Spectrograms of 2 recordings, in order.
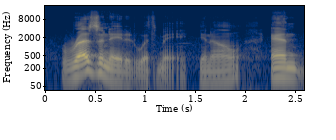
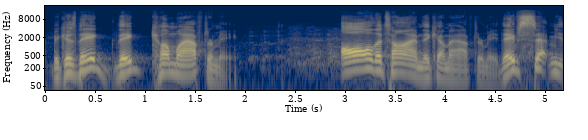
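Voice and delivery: ordinary talk, nothing marked

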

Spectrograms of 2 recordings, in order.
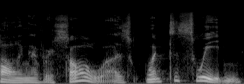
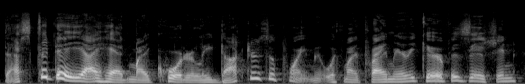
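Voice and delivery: ordinary talk, nothing marked

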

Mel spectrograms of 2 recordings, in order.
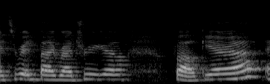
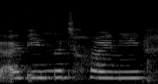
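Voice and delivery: high, lightly whimpered lament; mock crying dog; 5 semitones higher than usual. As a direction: pretend tearful baby talk. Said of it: "he cried".

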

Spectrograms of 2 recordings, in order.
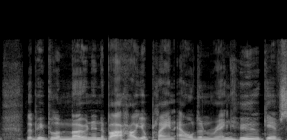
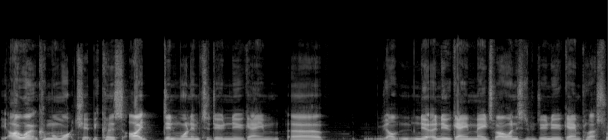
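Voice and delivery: lower, matter-of-fact imitated viewer; lightly voiced viewer; 6 semitones lower than usual. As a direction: play a viewer calmly bowing out. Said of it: "So people go".

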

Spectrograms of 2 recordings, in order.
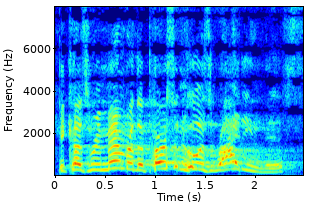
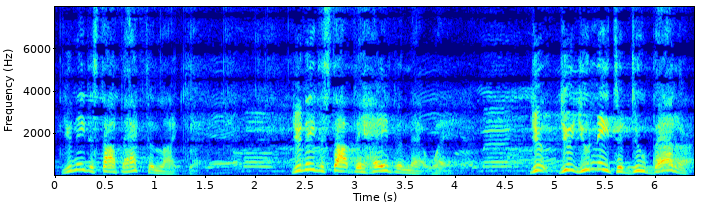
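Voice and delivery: much softer, lower inner voice; 5 semitones lower, 11 dB quieter than usual. Retold or imitated. Goodness and mercy voiced as a soft inner conscience. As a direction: murmur it like a conscience. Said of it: "they bring the words that say".

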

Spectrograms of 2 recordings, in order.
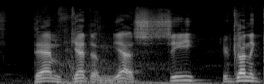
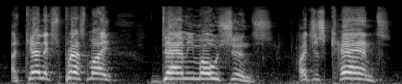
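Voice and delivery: higher, louder exasperated rant; frustrated outburst; 7 semitones higher, 6 dB louder than usual. Real, not acted. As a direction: vent the frustration at the game. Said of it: "I want to express my emotion".

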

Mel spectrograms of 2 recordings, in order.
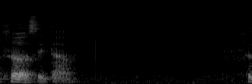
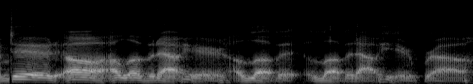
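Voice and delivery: lightly voiced laid-back California dude, lower; a hint of a California surfer bro; California surfer accent; 8 semitones lower than usual.

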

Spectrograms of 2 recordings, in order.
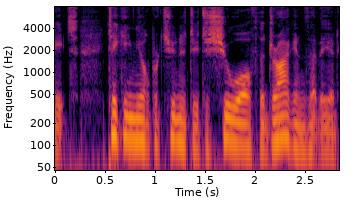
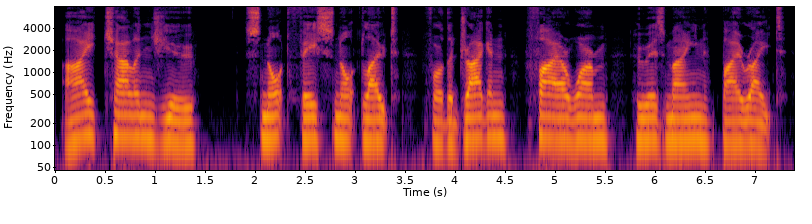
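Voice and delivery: louder, slow formal declaration; 5 semitones higher, 8 dB louder than usual. Acted. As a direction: proclaim the challenge to hide his nerves. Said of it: "speaking as loudly and formally as he could".

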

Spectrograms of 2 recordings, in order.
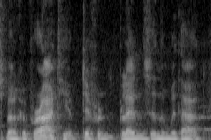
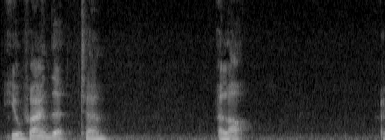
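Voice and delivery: talking around pipe stem; pipe in mouth. Real, not acted. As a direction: lips clamped on pipe. Seen 1: Pipe stem held between lips throughout while speaking.

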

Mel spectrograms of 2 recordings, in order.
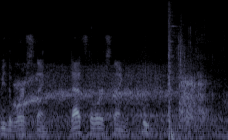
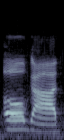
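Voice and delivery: panicked yell; 10 semitones higher, 13 dB louder, much slower than usual. Real, not acted. Zombies on fire chase him.

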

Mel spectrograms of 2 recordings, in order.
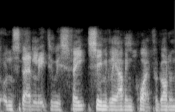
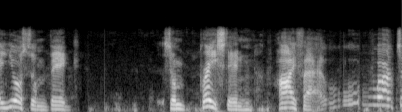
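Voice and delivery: put-on drunk man. Drunk ex-navy man recognizing a priest, drunkenly probing. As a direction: drag and stumble through it as a drunk. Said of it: "a really sort of drunk man".

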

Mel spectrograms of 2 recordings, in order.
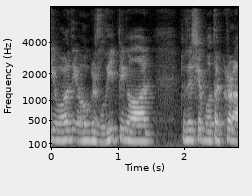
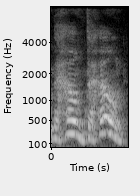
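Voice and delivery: excited shouting; 6 semitones higher, 6 dB louder than usual. Acted. Telepath crying out the name.

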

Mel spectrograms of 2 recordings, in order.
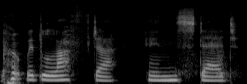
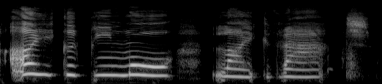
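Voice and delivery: high, slow, longing little mouse; a small mouse dreaming out loud; wistful mouse voice; 11 semitones higher, 4 dB louder, much slower than usual. A narrator's reading. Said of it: "thought Mouse".

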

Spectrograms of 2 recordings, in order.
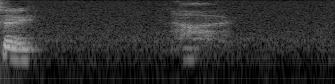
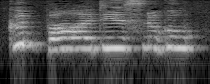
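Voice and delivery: louder, higher teasing goodbye; Chinky yelling a cheeky goodbye to the Snuggle; mock yelled farewell; 9 semitones higher, 9 dB louder, slower than usual. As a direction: call it out cheekily as you fly off. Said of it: "yelled Chinky".

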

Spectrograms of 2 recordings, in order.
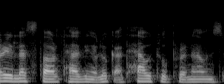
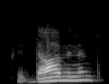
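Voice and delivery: "Predominant" raised on "dom"; weak, up, down; 5 semitones higher, 4 dB louder than usual. Shown as a demonstration. Teacher repeating for learners, "Predominant" with second-syllable stress. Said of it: "then up".

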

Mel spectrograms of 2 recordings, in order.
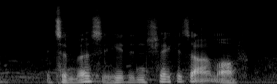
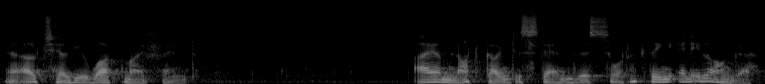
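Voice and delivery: mock stern warning; 3 semitones lower, 10 dB quieter than usual. A narrator's reading. Scrooge pretending to scold Bob before the surprise. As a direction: lean in and threaten him quietly, in jest.

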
